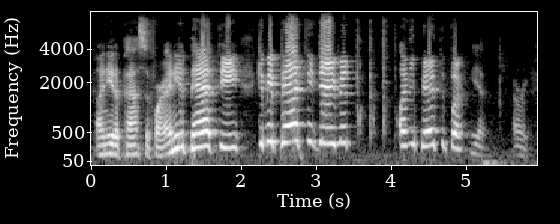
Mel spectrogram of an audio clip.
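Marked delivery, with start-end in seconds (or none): 1.0-4.9 put-on high whiny baby voice, much higher and louder; mocking baby whine. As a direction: whimper for a pacifier like a toddler. Mocks opponent as a baby.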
